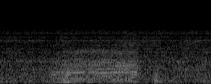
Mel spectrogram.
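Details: French Bulldog snoring while asleep with its eyes open; a single rough, breathy rasp swells for under a second, then fades back into soft background noise.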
